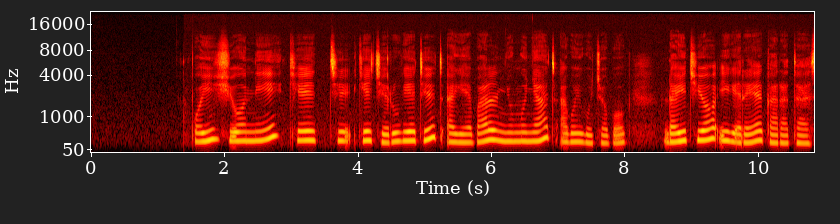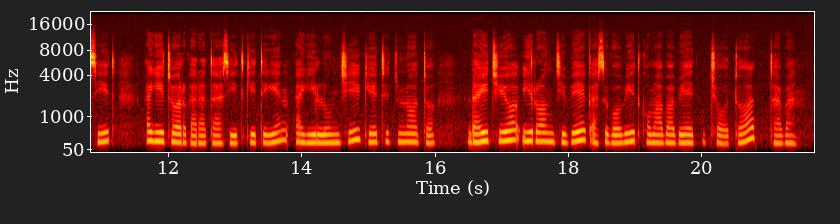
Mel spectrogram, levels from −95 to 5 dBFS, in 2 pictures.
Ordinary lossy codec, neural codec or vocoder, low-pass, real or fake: none; none; none; real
